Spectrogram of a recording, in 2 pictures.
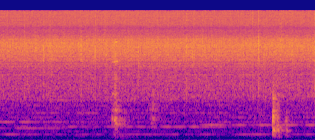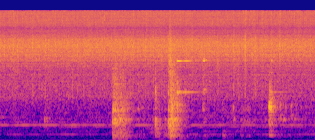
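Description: Vegetables sizzle softly in a frying pan.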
